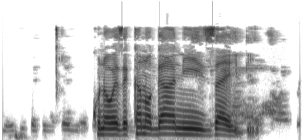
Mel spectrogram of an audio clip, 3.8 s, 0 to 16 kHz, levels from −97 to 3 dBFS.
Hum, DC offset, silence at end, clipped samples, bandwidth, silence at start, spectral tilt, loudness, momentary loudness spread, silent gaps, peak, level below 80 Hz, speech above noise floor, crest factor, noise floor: none; under 0.1%; 0.2 s; under 0.1%; 8.2 kHz; 0.15 s; -3 dB/octave; -14 LUFS; 18 LU; 1.12-1.16 s; 0 dBFS; -56 dBFS; 25 dB; 16 dB; -39 dBFS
